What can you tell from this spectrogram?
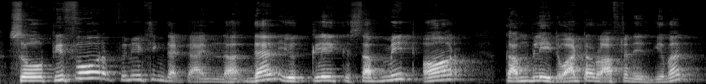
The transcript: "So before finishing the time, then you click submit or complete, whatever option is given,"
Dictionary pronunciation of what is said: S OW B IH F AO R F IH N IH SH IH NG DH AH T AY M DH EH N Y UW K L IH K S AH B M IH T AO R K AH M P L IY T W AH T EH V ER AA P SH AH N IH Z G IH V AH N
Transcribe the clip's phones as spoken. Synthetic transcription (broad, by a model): S OW B IH F AO R F IH N IH SH IH NG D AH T AY M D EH N Y UW K L IH K S AH B M IH T AO R K AH M P L IY T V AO T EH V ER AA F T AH N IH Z G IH V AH N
